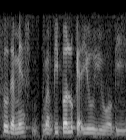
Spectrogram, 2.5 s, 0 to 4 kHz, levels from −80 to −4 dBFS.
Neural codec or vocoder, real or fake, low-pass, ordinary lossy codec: none; real; 3.6 kHz; none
